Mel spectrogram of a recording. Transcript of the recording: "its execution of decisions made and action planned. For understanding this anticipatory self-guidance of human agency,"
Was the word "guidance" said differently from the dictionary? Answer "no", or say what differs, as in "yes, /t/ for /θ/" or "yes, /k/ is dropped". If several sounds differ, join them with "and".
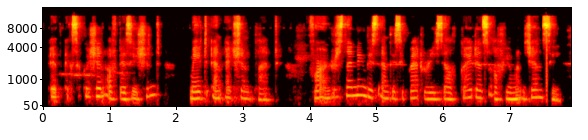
no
